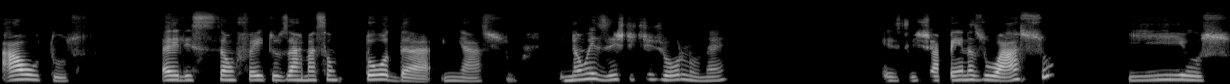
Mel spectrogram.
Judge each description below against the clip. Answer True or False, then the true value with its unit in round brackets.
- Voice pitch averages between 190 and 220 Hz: True (205 Hz)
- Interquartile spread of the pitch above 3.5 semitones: False (3.0 semitones)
